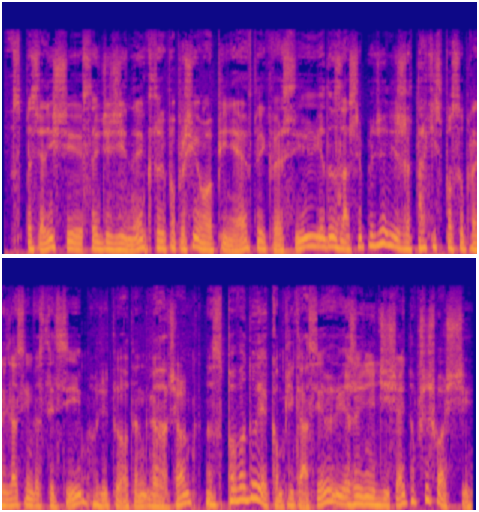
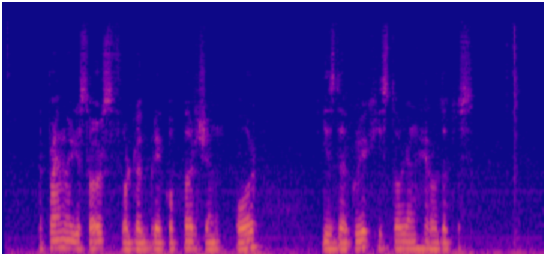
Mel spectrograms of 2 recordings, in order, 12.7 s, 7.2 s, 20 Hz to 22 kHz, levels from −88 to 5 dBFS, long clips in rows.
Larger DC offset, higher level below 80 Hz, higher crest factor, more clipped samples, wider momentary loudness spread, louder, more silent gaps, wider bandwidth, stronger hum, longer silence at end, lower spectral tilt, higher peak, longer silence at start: neither; first, -36 dBFS vs -52 dBFS; about the same, 12 dB vs 16 dB; neither; second, 3 LU vs 17 LU; first, -19 LUFS vs -35 LUFS; neither; about the same, 14 kHz vs 15 kHz; neither; about the same, 0.05 s vs 0 s; second, -5 dB/octave vs -7.5 dB/octave; first, -6 dBFS vs -18 dBFS; about the same, 0.05 s vs 0.1 s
